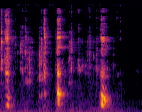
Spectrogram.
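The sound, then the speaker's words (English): Sloshing and rattling come from a bottle of tea being shaken with a badly fitted, loose lid. There are a few uneven bursts of liquid and rattle, some sharp and some softer, before everything falls quiet near the end. “I did it a little timidly because I noticed my lid was on really effed up, so I was a really timid shake. Let me give you a proper.”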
